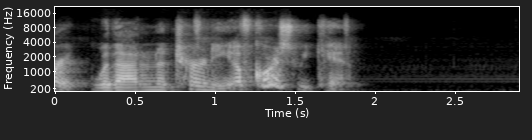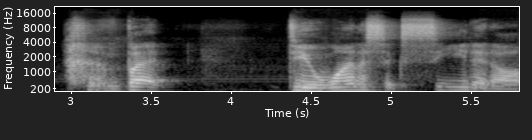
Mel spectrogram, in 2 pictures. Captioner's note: chuckles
